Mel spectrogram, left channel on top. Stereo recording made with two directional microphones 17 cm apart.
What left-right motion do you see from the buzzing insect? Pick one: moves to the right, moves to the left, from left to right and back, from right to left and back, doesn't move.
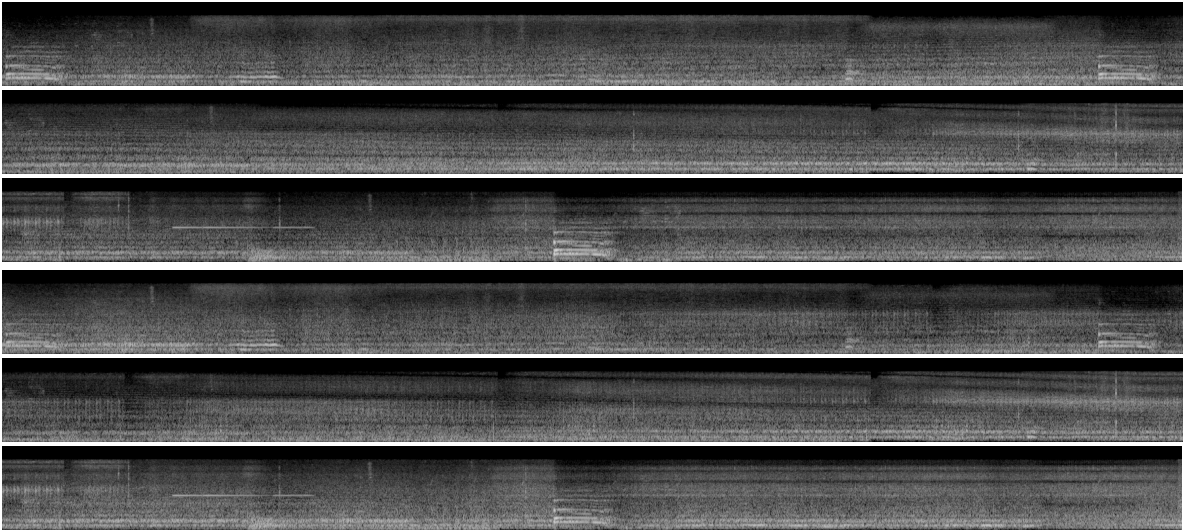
from right to left and back.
